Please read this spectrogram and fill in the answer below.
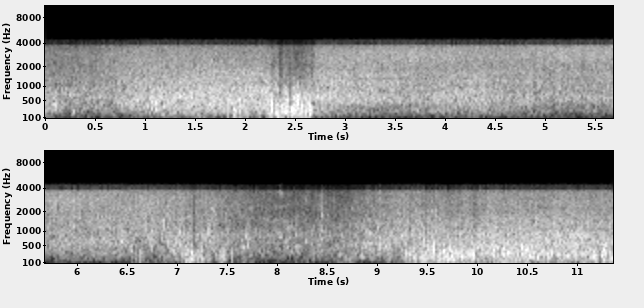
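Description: Wind blowing across the microphone over small waves washing onto a sandy shore: a steady rush of noise that eases and swells.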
